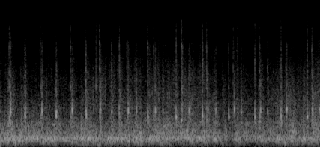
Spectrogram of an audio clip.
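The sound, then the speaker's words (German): Horses trotting as exiles depart on horseback and in carriages. Their hooves clip-clop in a steady, continuous rhythm of many even beats over a low rumble. “Man hatte sie gewaltsam in die Kutsche gezerrt. Zu Pferde, in Reisewagen brachen die Verbannten auf.”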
